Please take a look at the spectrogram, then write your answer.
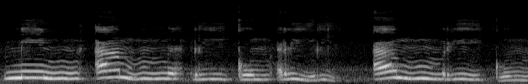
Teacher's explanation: Ra tarki, ra tipis, jangan baca tebal, jangan baca amrikum, bukan ri bunyi dia.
